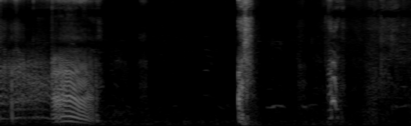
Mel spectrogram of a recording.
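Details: A Maltese gives a high, wavering whine, then short sharp huffs, asking for its toy to be thrown and making a pitiful face; a playful, spirited dog.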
